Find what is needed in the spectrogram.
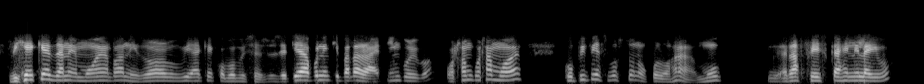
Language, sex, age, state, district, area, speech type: Assamese, male, 18-30, Assam, Nagaon, rural, conversation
